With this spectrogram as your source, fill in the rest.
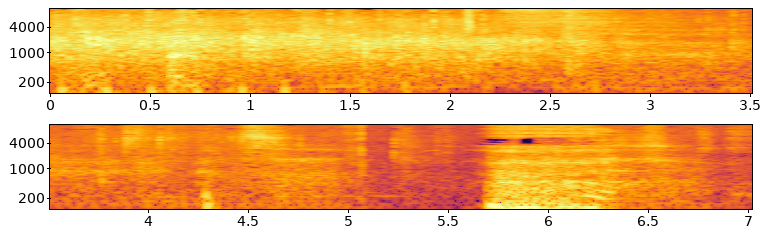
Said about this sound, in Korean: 특별히 오늘 또그 사장님과 임원분들이 직접 우리와 함께 예배 드리고 싶고 젊은이들의 온기를 느끼고 싶어서 맨 앞줄에 와 계시는데 우리 한번 박수로 환영했으면 좋겠습니다.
